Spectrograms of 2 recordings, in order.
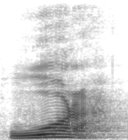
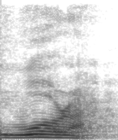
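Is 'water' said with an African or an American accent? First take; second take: American; American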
